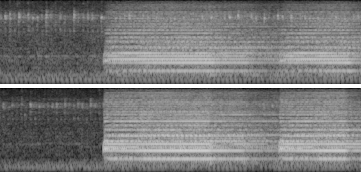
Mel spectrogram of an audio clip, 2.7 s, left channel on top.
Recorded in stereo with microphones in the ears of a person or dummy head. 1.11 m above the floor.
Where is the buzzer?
70° right (ahead or behind), 0.6 m.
